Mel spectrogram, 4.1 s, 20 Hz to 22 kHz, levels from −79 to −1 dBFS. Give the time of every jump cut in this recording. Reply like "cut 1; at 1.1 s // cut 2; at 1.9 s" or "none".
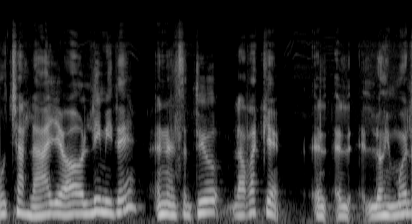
cut 1; at 1.4 s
